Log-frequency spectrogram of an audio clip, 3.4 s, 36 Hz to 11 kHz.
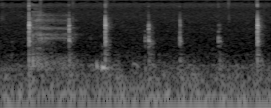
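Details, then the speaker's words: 1929 Ford Model A Tudor distributor, possibly not apart in over 60 years: light metallic clicks as the loose breaker plate is rocked by hand; play is in the plate groove, not worn shaft bushings, so points ground when the spark advance lever moves. "there's that much play... and it's not in the shaft here.. you're thinking, "oh, it's just the distributor shaft bushings are bad". it's not in the shaft... it's in the plate.. in this groove. there's that much movement in the groove."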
